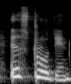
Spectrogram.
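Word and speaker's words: oestrogen: हैं एस्ट्रोजन है ना ओ से स्टार्ट करेंगे लेकिन हम पढ़ेंगे इसमें एस्ट्रोजन को साइलेंट होगा एस्ट्रोजन एंड प्रोजेस्टेरोन प्रोजेस्टेरोन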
